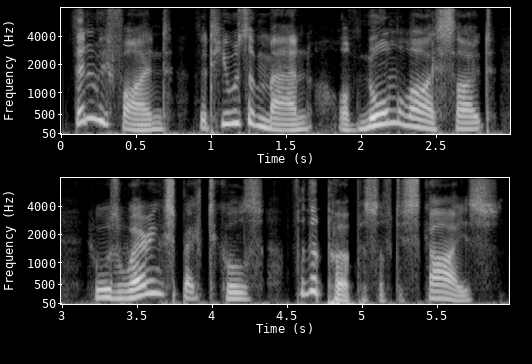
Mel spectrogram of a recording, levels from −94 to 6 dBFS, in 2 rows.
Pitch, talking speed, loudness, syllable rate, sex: 190 Hz, 200 wpm, -20 LUFS, 5.9 syllables/s, male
